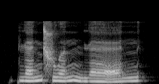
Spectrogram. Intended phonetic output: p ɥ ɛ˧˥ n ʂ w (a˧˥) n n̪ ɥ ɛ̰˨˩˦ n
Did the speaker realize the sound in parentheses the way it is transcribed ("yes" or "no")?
no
